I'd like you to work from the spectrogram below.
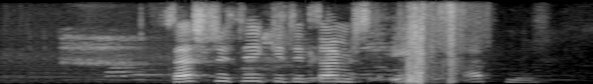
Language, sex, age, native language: Icelandic, male, 11, Icelandic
